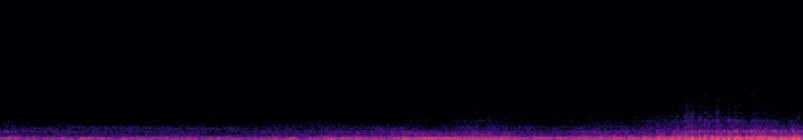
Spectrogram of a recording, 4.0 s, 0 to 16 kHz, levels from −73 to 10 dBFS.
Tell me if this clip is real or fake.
fake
